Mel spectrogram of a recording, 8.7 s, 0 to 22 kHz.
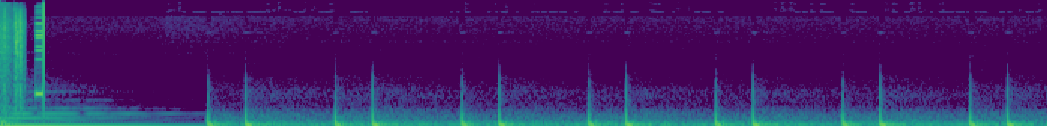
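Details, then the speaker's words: Heartbeat of a woman: a brief tone, then low, steady paired heart thuds at about 57 beats per minute, which she describes as strong and regular. "My heartbeat is strong and regular."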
